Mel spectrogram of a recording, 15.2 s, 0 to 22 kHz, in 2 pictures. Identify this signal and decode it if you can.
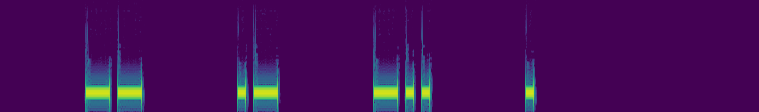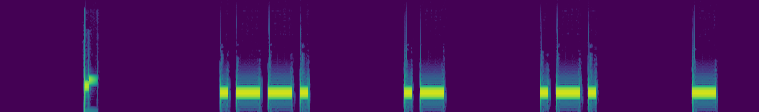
Morse code, heard as a keyed tone, about 15 wpm, spaced as for 7 wpm, 700 Hz. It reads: MADE PART
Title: 4x Character Spacing - Top 200 Words - 15wpm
